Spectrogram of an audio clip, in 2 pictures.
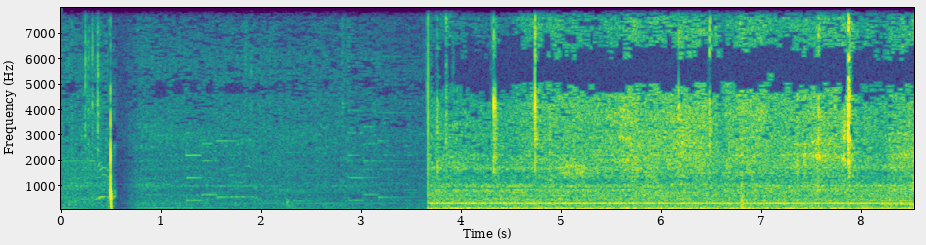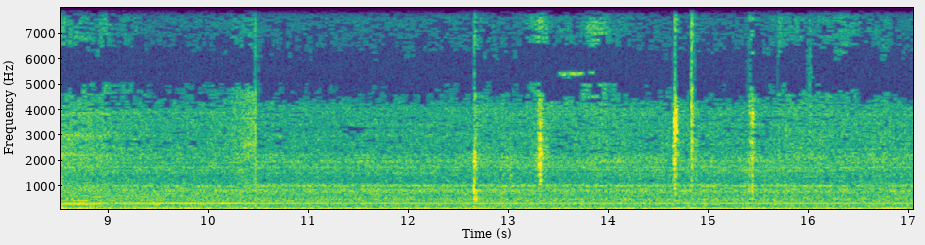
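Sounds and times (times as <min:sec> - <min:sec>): faint steady hum: 0:00.0 - 0:17.0
car engine rumble inside cabin: 0:03.7 - 0:17.0.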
